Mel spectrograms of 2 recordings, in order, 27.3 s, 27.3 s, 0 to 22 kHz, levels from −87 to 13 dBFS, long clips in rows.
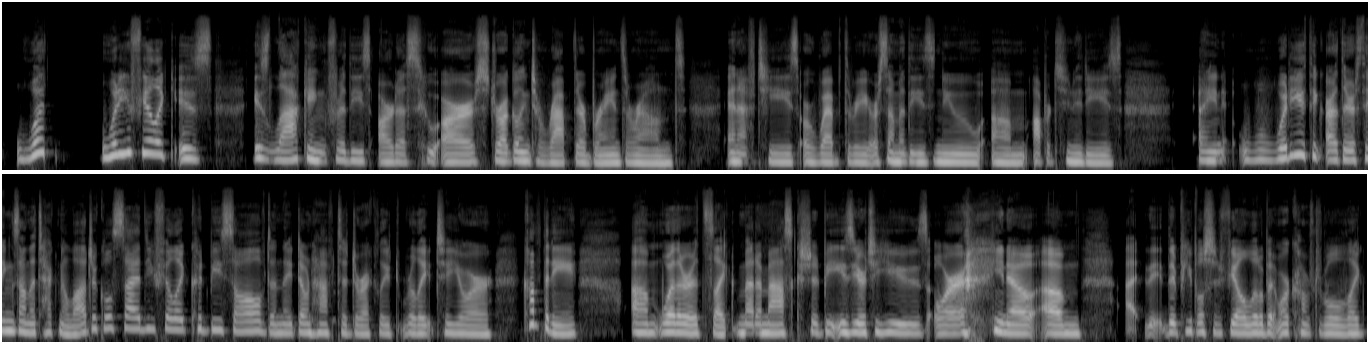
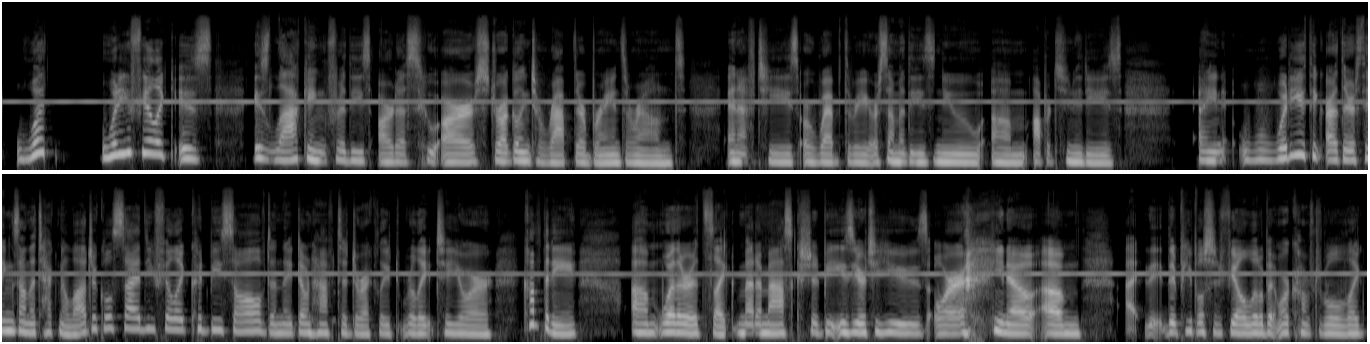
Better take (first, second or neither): first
